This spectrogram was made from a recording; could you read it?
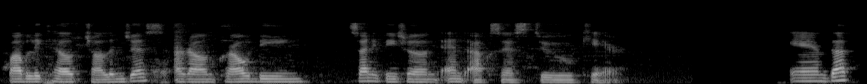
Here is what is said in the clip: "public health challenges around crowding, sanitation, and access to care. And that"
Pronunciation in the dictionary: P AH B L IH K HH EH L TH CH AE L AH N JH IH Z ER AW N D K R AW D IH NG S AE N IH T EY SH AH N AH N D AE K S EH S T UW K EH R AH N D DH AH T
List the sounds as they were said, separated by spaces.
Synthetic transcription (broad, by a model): P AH B L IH K HH EH L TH CH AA L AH N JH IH S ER AW N D K R AW D IH NG S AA N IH T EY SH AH N AH N D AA K S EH S T UW K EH R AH N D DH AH T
